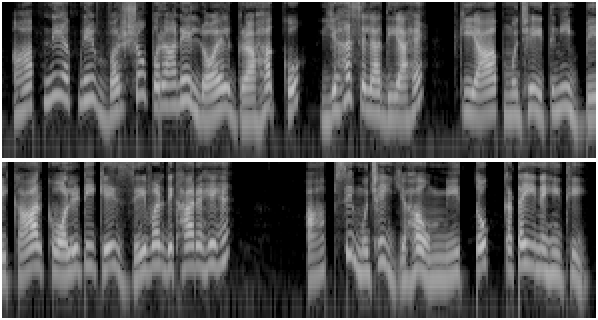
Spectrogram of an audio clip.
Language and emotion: Hindi, angry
